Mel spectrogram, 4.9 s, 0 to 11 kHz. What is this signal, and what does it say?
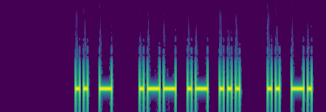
Morse code, heard as a keyed tone, about 20 wpm, 700 Hz. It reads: IT WAS IN
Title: Sentences from Top 1400 Words 20wpm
